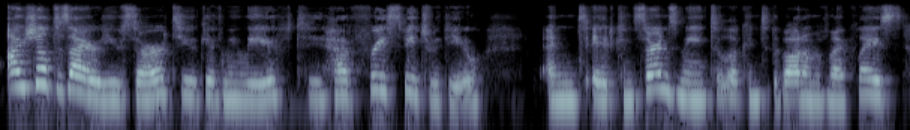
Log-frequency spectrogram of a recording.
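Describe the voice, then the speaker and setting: A woman's voice: mid-range voice, moderate pace, close to an everyday voice. A woman playing a courteous, dutiful senior counsellor lord in a staged reading of Shakespeare verse.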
